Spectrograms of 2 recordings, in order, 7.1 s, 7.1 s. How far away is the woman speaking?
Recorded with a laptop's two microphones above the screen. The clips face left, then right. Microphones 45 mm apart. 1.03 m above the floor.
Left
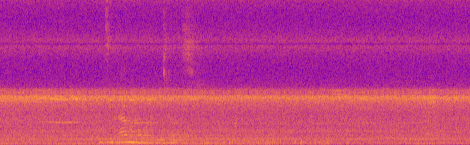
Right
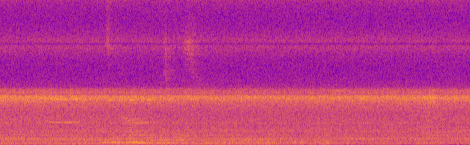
About 8.5 m.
